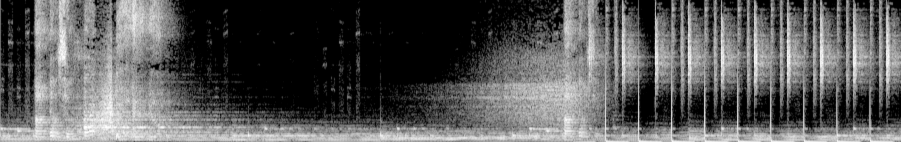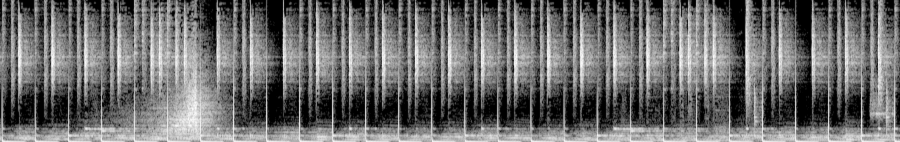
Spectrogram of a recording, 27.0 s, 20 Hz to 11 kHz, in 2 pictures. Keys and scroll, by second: 0.2 space, 1.1 t, 3.2 KP_2, 5.3 ctrl+a, 10.7 v, 11.9 ctrl+t, 16.0 Return, 16.8 space, 17.7 t, 18.6 o, 19.4 f, 21.0 v, 21.5 ctrl+t.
